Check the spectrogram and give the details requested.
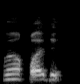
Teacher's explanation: قاف موٹا، دال پہ کلکلا کیونکہ دال پہ جزم ہے ، وقد اف پہ آواز کو جمانا ہے، دو کو کھڑا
